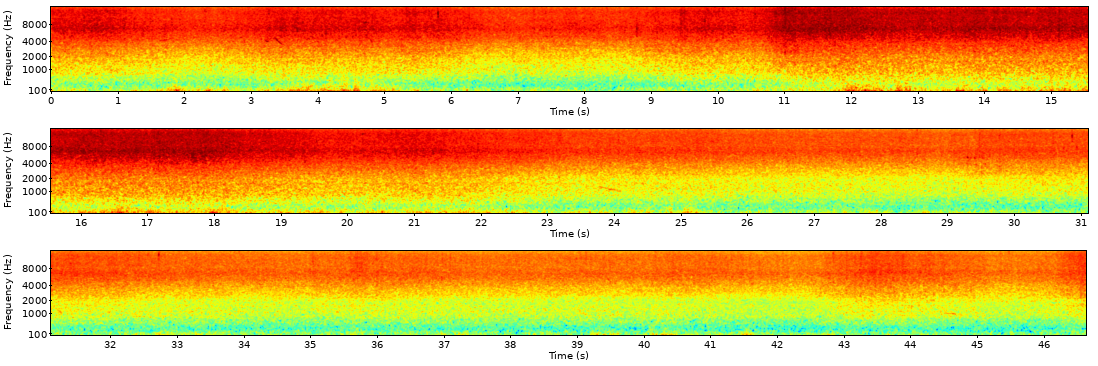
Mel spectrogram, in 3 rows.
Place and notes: Tempelhof, Berlin, Deutschland - leaves in wind
leaves in wind
(Sony PCM D50)
27 March 2016, ~14:00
